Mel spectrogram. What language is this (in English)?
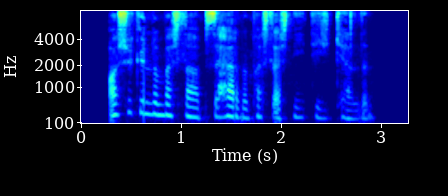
Uyghur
